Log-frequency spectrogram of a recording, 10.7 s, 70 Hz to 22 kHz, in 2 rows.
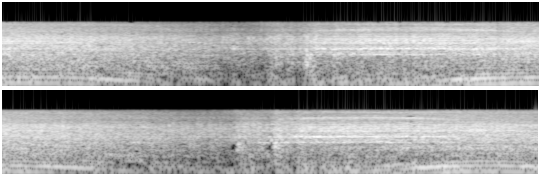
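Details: Supercharged 1999 Buick Regal GS cold start: idle hunts and surges every few seconds with an uneven beat; vacuum leaks from hardened lower injector O-rings and a leaking throttle body gasket; rough idle from vacuum leak.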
